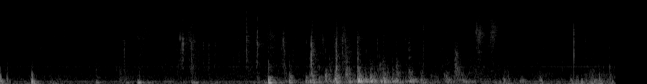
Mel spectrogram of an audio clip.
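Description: Kittens scuffling and scampering on a foam floor mat: light paw taps and soft thumps, scattered at first and busiest from about two and a half to five and a half seconds in. The sound cuts out abruptly just before the end.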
